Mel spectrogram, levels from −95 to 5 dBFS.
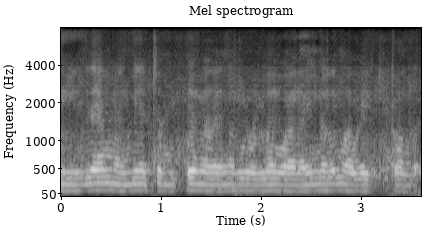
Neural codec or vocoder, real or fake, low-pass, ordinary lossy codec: codec, 16 kHz, 2 kbps, FreqCodec, smaller model; fake; none; none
